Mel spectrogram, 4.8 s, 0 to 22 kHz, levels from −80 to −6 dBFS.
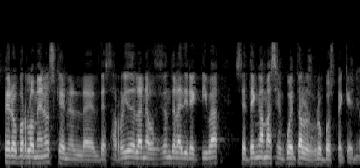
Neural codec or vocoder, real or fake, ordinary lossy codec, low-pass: none; real; none; none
